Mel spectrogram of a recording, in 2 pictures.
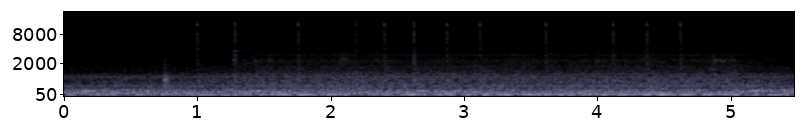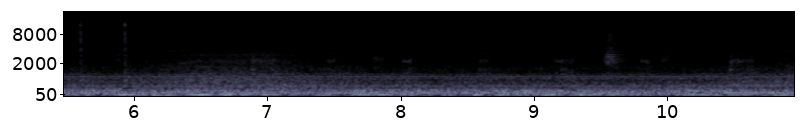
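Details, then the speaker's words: Used PS3 tested with a mint ModNation Racers disc to rule out off-balance disc: same faint irregular clicks over low hum as with SmackDown vs Raw; not a disc balance issue, drive clicking fault. "there's that same noise that it made with the smackdown versus raw so yeah i don't think it's a disk balancing issue"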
